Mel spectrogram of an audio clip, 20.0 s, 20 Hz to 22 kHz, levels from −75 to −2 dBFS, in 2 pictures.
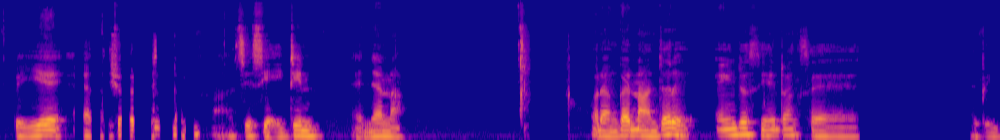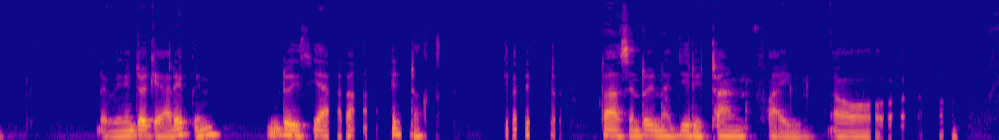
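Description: Speech with repeated digital broadcast dropouts: the receiver mutes on lost frames, fading out over 20 ms. Scattered holes at 0.73–2.00 s, 13.27–15.72 s and 18.69–19.80 s; solid gaps at 5.29–5.70 s and 8.58–9.76 s. Waveform and spectrogram show flat, empty blocks.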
